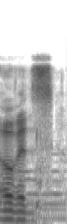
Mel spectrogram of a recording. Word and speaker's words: Ovid: Ovid's how you say it. Ovid's how I say it. It's spelled O-V-I-D. Publius Ovidius Naso. He's my favorite poet, but I say his name wrong.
